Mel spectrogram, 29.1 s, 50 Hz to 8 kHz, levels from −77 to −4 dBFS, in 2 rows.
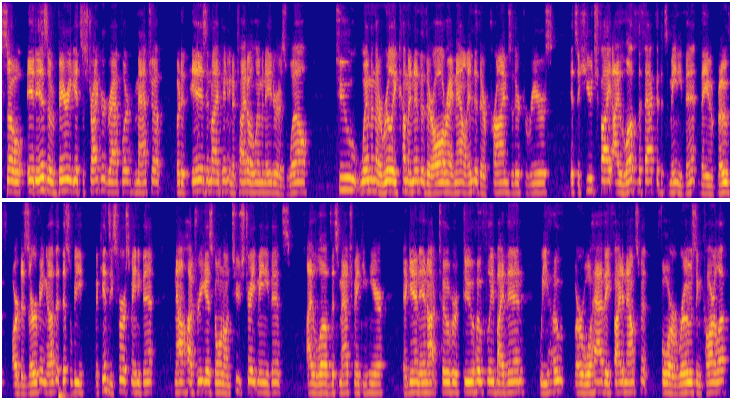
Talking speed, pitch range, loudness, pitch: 200 wpm, 140-155 Hz, -17 LUFS, 150 Hz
